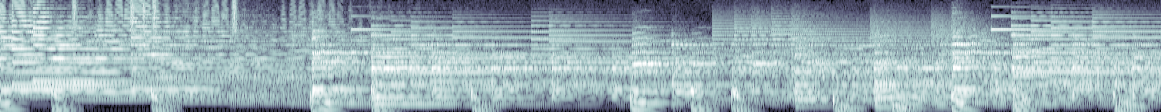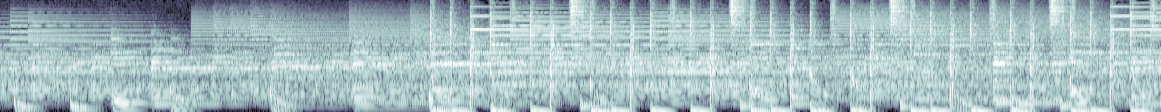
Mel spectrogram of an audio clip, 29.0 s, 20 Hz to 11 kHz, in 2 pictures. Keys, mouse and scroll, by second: 0.5 ctrl+t, 8.6 ctrl+=, 8.8 ctrl+=, 13.1 Left, 13.6-14.5 Left, 14.7 right click, 15.0 right click.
